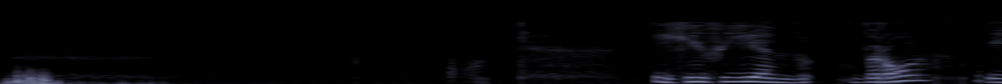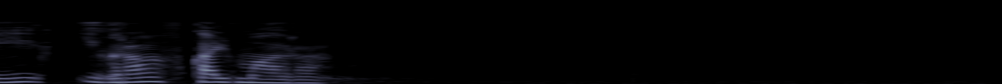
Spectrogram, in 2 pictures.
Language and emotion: Russian, neutral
